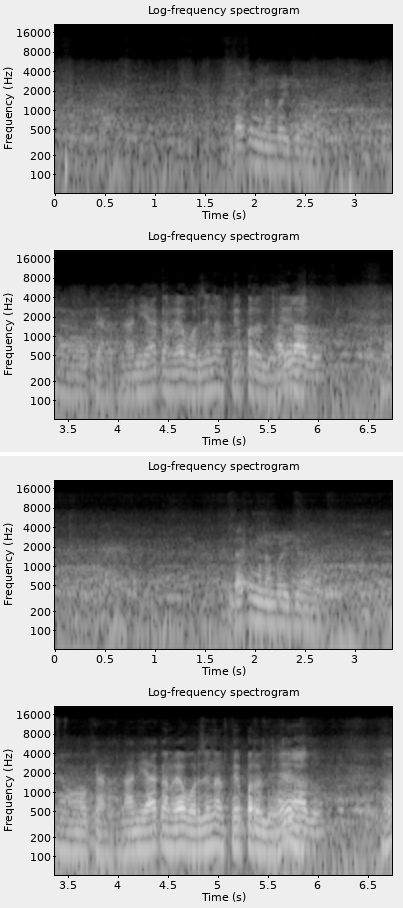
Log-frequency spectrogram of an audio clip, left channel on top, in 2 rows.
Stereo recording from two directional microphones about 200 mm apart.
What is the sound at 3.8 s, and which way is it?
Speech, 45° right (ahead or behind).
